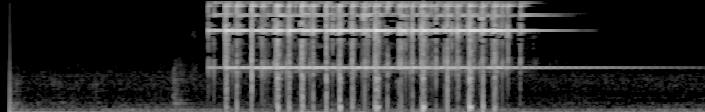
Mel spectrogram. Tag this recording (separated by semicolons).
Bell; ring; ringing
